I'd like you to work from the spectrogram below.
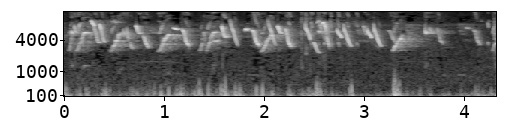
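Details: Free-living saffron finch flock at a feeding spot: many birds overlapping in quick, high, twittering chirps and slurred notes, densely packed, with some low thumping noise underneath.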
